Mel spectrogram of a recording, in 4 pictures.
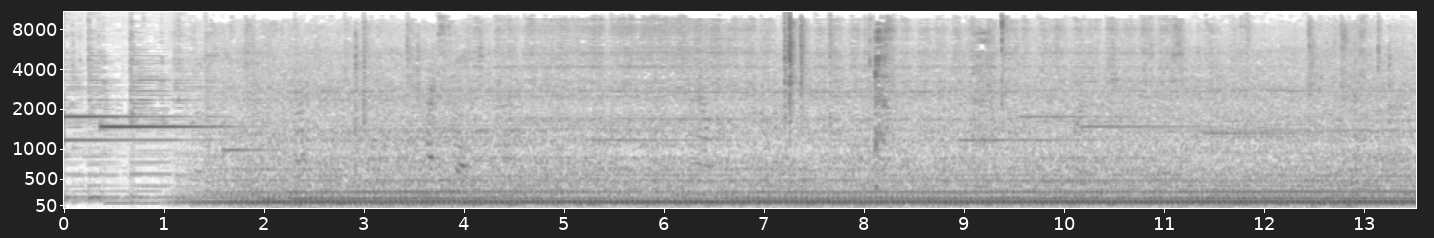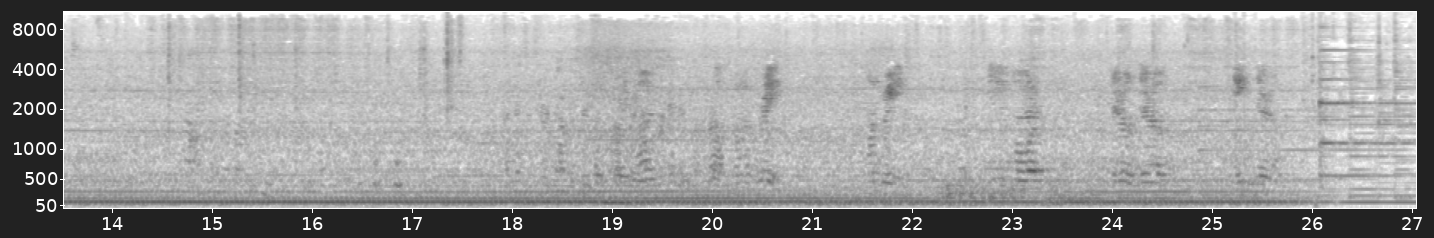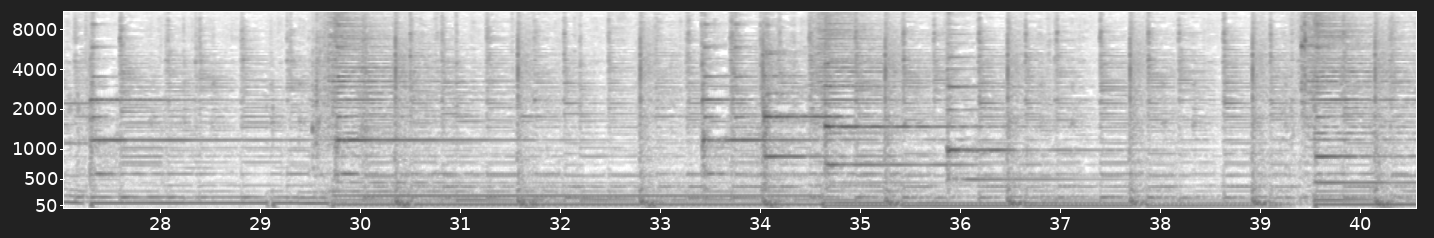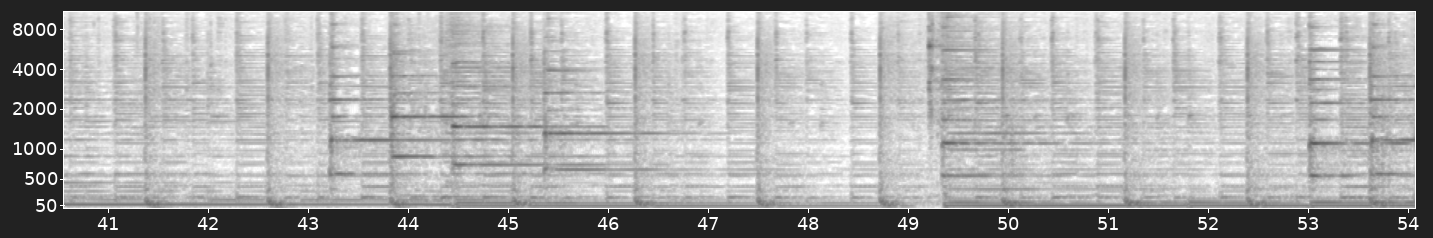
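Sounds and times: bus interior low hum: 0:00.0 - 0:54.0.

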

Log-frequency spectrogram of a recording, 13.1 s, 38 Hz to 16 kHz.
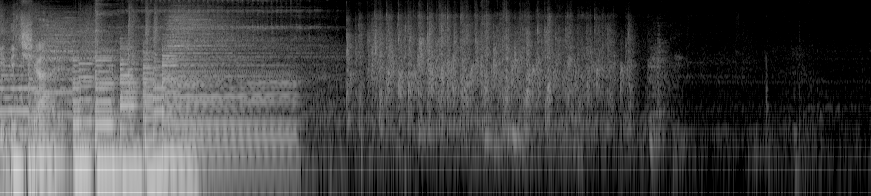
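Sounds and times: audience applauding: 0:05.2 - 0:09.9.

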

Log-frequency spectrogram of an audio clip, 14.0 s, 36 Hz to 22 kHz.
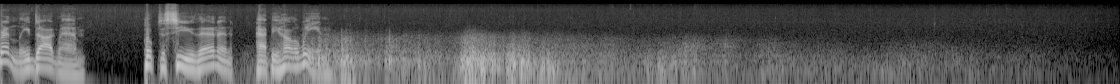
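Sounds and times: rain: 0:00.0 - 0:14.0
thunder rumbling: 0:02.5 - 0:13.3.

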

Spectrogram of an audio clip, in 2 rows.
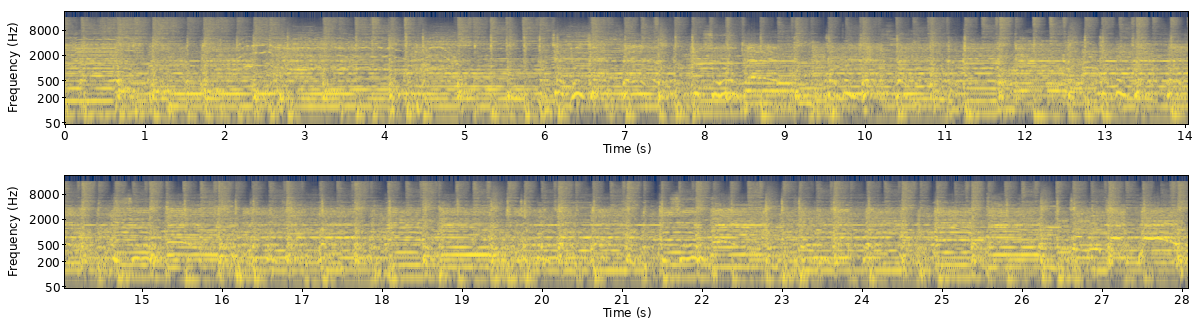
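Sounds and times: bass guitar: 0:00.0 - 0:28.0
drum kit beat: 0:00.0 - 0:28.0
electric guitar: 0:00.0 - 0:28.0
saxophone: 0:01.7 - 0:05.5.

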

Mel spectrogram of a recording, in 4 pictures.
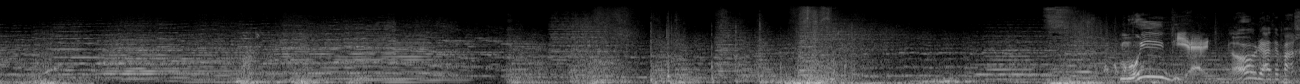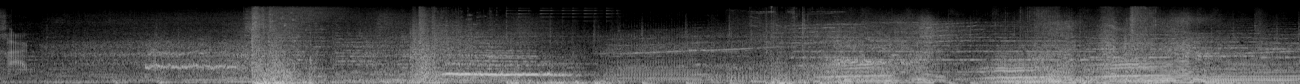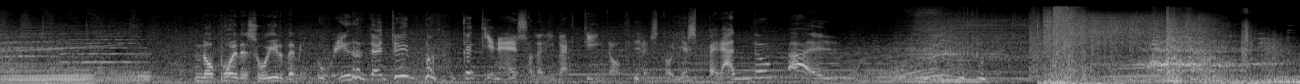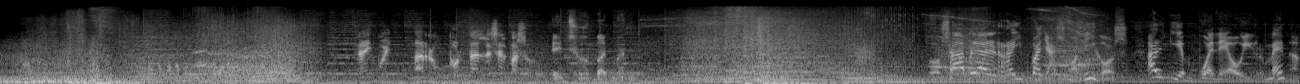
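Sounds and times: action music: 0:00.0 - 0:52.0
motorcycle engine revving: 0:13.4 - 0:15.5, 0:16.1 - 0:27.6, 0:34.4 - 0:38.0, 0:45.2 - 0:50.4
tire screech: 0:13.6 - 0:27.5, 0:37.0 - 0:42.3, 0:45.7 - 0:50.5.

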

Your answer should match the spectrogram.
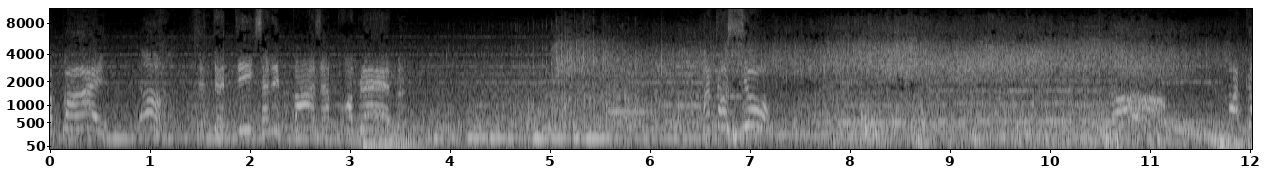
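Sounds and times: film soundtrack music: 0:00.0 - 0:12.0
steady rushing noise: 0:00.0 - 0:12.0.

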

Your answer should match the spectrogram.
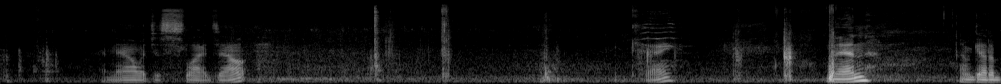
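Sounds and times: metal slide track rumbling: 0:02.4 - 0:06.0.

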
